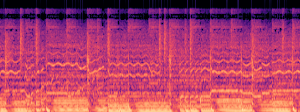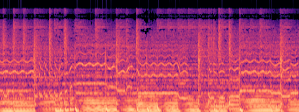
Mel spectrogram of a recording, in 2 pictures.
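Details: Electronic music with plucked guitar and a heavy, steady bass beat plays throughout, with no animal sounds.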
